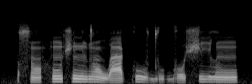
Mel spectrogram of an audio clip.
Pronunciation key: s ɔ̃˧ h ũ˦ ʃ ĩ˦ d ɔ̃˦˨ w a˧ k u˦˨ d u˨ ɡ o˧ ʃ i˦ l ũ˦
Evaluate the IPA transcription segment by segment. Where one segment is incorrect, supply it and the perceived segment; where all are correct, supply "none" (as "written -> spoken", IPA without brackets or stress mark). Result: a˧ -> a˨˦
